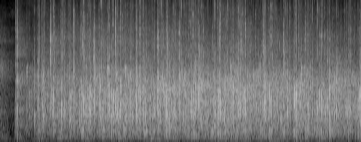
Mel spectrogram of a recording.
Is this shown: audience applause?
yes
